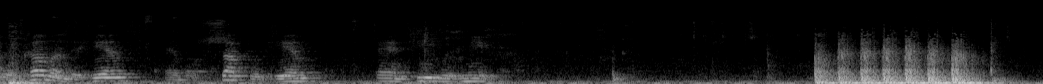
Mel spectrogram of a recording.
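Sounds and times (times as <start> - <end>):
speech: 0.3 - 5.2, 6.1 - 6.4
loud heavy knocks on a door: 8.1 - 10.2.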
